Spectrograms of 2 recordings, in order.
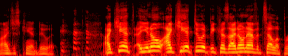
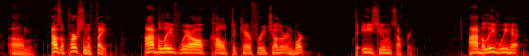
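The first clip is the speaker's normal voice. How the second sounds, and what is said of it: Barack Obama impression. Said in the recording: “should I try to do an Obama impression? ... I haven't worked on an Obama impression ... a Barack Obama impersonation”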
